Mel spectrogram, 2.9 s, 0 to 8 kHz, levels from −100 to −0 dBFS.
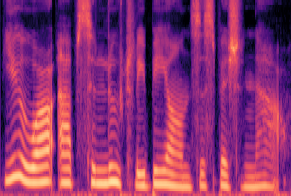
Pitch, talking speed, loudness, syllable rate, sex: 195 Hz, 125 wpm, -16 LUFS, 4.7 syllables/s, female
